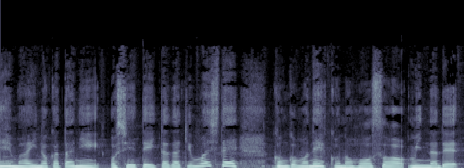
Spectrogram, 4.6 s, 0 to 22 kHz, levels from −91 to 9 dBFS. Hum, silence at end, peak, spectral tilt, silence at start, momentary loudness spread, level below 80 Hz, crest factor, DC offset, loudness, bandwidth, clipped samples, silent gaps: none; 0.05 s; -2 dBFS; -6.5 dB/octave; 0 s; 6 LU; -46 dBFS; 12 dB; under 0.1%; -15 LUFS; 13 kHz; under 0.1%; none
